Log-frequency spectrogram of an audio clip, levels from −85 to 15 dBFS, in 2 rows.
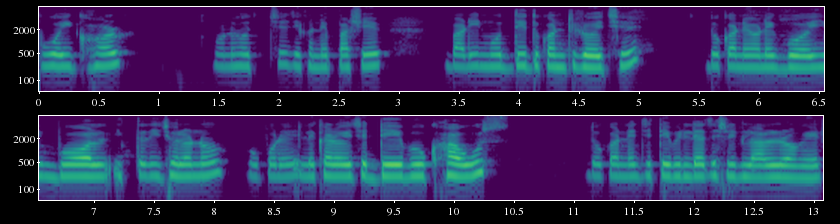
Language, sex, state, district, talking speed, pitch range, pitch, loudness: Bengali, female, West Bengal, North 24 Parganas, 135 wpm, 215-230 Hz, 220 Hz, -25 LUFS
